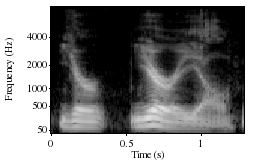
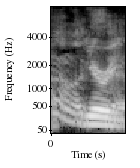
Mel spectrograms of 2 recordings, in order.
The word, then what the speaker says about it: Uriel: Yeah, it's Uriel. Yeah, Uriel.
